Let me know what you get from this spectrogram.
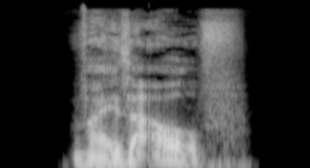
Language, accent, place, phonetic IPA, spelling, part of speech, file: German, Germany, Berlin, [ˌvaɪ̯zə ˈaʊ̯f], weise auf, verb, De-weise auf.ogg
- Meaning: inflection of aufweisen: 1. first-person singular present 2. first/third-person singular subjunctive I 3. singular imperative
